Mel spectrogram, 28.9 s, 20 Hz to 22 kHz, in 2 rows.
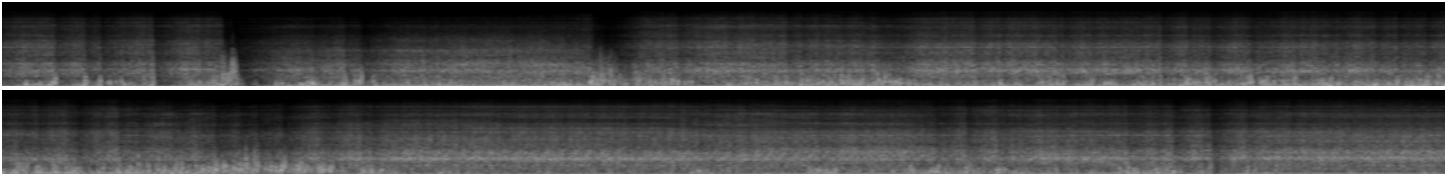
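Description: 1955 Ford Thunderbird's Y-block V8 running at a steady idle, heard up close under the open hood.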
